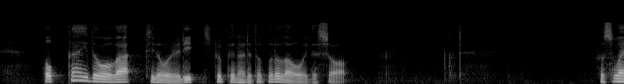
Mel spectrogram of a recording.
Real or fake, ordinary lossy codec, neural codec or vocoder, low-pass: fake; none; codec, 16 kHz, 0.5 kbps, FunCodec, trained on LibriTTS, 25 frames a second; 7.2 kHz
